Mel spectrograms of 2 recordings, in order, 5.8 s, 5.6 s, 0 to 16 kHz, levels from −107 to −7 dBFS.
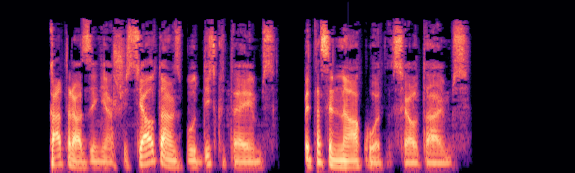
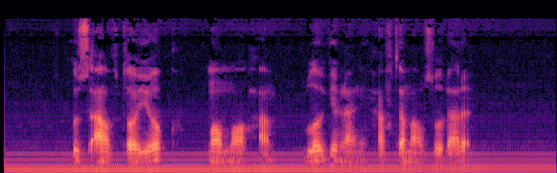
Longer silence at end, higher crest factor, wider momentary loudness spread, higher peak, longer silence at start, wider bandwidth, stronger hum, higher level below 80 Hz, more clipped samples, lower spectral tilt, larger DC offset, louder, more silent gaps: first, 1.1 s vs 0 s; second, 18 dB vs 24 dB; second, 10 LU vs 19 LU; first, 0 dBFS vs -12 dBFS; first, 0.5 s vs 0.05 s; about the same, 11.5 kHz vs 11.5 kHz; second, none vs 50 Hz at -45 dBFS; about the same, -46 dBFS vs -48 dBFS; neither; second, -3.5 dB/octave vs -5 dB/octave; neither; first, -17 LUFS vs -35 LUFS; first, 2.79-3.04 s vs none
